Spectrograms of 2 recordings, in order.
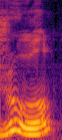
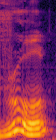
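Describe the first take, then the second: Both takes have the same delivery.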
